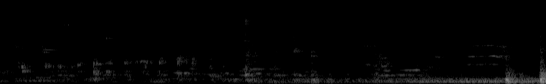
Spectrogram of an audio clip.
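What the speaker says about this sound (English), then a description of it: "So in the first glass, you'll fill the water till the top." Water poured into a glass for an egg-and-salt density experiment, a faint, soft trickle that grows gradually louder and fuller toward the end, heard alone in a quiet room.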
